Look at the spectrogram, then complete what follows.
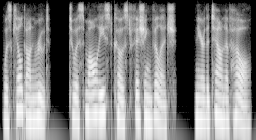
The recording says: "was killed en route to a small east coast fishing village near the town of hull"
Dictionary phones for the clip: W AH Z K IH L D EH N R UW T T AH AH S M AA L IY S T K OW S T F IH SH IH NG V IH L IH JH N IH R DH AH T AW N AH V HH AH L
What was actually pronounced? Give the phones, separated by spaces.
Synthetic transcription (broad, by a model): W AH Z K IH L D N R UW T T AH AH S M AA L IY S T K OW S T F IH SH IH NG V IH L IH JH N IH R DH AH T AW N AH V HH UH L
